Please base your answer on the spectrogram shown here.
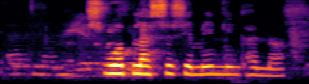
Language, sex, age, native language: Icelandic, female, 10, Icelandic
